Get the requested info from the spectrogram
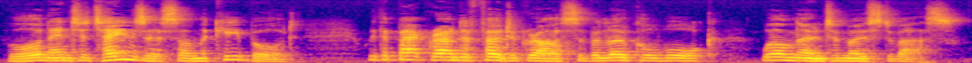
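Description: A man's voice: fairly high pitch, moderate pace, a little mellow, slightly rough. An older man introducing a community programme and its guests in a plain, friendly presenting manner over a webcam call. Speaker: programme host and interviewer. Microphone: webcam video call.

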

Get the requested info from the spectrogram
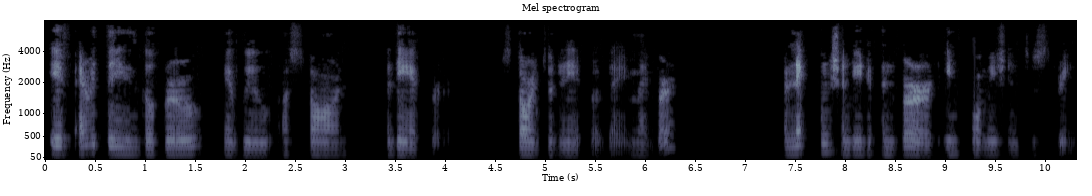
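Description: Halting man walking through code. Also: mid-range voice, fairly even intonation. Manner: halting, many restarts and fillers, non-native phrasing. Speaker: student presenting a coding project. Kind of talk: screen-recorded code walkthrough. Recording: dull lo-fi sound.

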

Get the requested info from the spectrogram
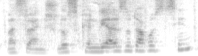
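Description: A young man playing an earnest, eager boy detective with a deliberate, self-important manner in a children's radio play. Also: sits high, expressive, a little mellow. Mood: pondering, self-important. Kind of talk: 1970s German children's radio play acting. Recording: noisy 1970s radio play recording.

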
